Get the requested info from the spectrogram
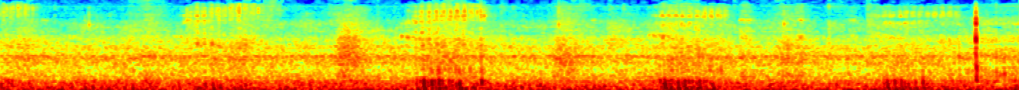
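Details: Domestic cat purring in a home: a continuous low, rumbling vibration that stays steady throughout, with faint soft room noise and an occasional tiny click.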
